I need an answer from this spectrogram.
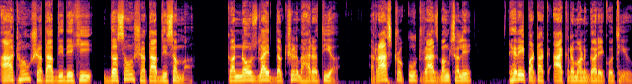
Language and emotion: Nepali, neutral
